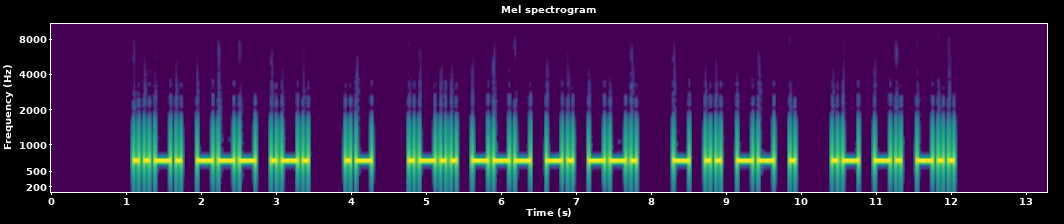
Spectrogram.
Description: Morse code, heard as a keyed tone, about 17 wpm, 700 Hz. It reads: FOR A LONG TIME AND
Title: Sets of 5 Words Encore2 17wpm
